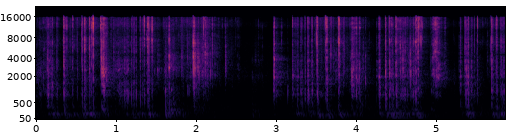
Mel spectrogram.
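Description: A utility knife blade scrapes the edge of a solid, dry cream bar of soap painted purple, and the shavings fall onto the table. Bright, crisp scraping and crackling come in quick, gritty strokes, with a brief quiet pause midway before the scraping resumes.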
